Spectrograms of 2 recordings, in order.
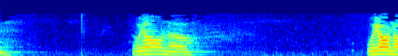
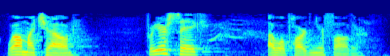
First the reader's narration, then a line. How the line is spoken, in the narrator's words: After a momentary struggle of feeling, Napoleon said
